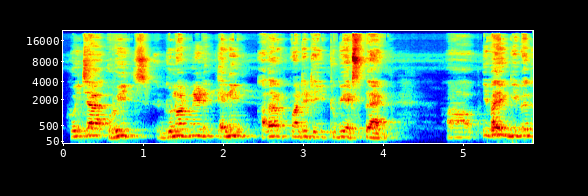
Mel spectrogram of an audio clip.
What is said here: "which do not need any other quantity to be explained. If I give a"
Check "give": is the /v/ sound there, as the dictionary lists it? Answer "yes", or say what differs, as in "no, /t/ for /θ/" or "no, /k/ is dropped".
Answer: no, /b/ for /v/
